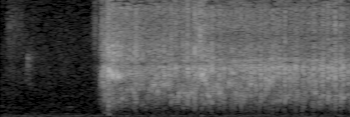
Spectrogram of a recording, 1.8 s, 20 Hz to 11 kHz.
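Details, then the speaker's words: Alternator belt idler pulley off a 1995.5–1999.5 VW MK3 TDI, spun by hand: thin, gritty whir of a sealed bearing with worn-out lubrication, spins freely but expected to scream at engine rpm. "I can hear the bearings which means that the lubrication has worn out and it's a sealed bearing so you can't just remove the bearings"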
